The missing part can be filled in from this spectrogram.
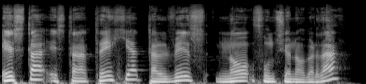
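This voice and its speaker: A man's voice: fairly high pitch, big pitch swings, takes it slowly, clean tone, no echo, clean studio sound. A male pastor giving a conversational sermon, asking the listeners questions and telling personal stories.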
